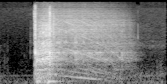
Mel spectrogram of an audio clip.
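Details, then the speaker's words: Jeep XJ TDI diesel swap, starter bumped with the adapter, flywheel and clutch fitted and the engine not fully connected: one crisp bump and a short whir with no grinding. Starter pinion engages normally. "Always good to double check things as you go, and that sounds really good to me."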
